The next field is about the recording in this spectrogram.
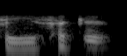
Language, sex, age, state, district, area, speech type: Malayalam, male, 18-30, Kerala, Idukki, rural, conversation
